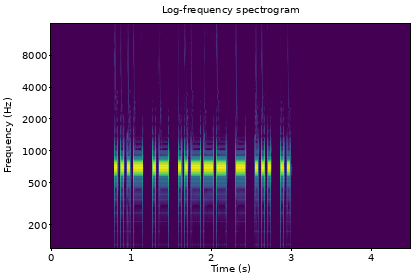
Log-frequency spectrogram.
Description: Morse code, heard as a keyed tone, about 30 wpm, 700 Hz. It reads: VA2TSI
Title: DXCC-100 Call Signs - 6 Characters - Repeated 2x - 30wpm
